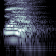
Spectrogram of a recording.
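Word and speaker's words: where: এই শব্দটাকে অনেকে হোয়াট বলে, এটা হোয়াট নয়, এটা উচ্চারণটা হবে ওয়াট। ওয়াট, এটাকে হয়ার বলে, এটা হয়ার নয়, এটা হবে অয়ার।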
